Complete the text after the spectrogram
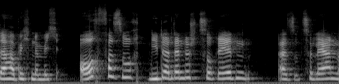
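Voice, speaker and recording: A woman's voice with ordinary pitch variation. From Germany. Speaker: podcaster living abroad. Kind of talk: casual chat.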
